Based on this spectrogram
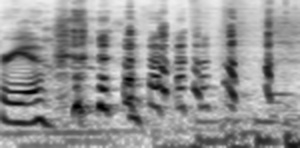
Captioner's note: everyone laughing; upbeat music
